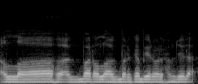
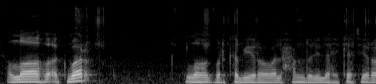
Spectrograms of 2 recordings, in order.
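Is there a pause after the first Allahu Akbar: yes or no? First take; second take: no; yes. First: It runs on without a pause after the takbir. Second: There is a short pause after the first takbir.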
